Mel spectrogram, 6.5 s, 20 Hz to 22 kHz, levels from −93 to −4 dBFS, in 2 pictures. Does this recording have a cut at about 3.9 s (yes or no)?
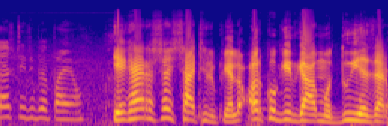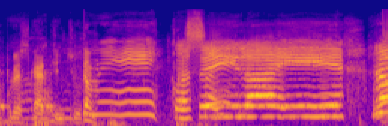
yes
